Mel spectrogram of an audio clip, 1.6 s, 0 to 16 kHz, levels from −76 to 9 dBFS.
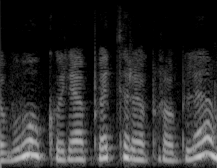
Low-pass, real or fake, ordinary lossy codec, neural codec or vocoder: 14.4 kHz; fake; AAC, 48 kbps; autoencoder, 48 kHz, 128 numbers a frame, DAC-VAE, trained on Japanese speech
